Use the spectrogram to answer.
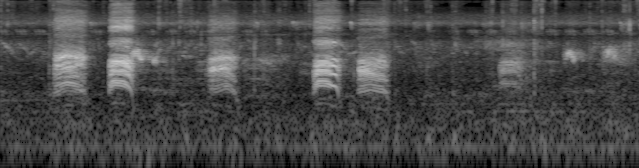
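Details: A run of rasping crow caws, several in quick pairs, then fading to softer, more distant calls near the end, during a scramble for food; faint background chirping.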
